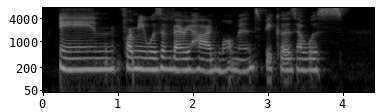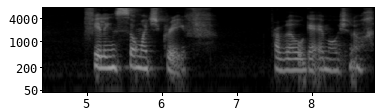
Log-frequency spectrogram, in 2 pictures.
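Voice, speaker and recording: In a Portuguese accent, a woman speaks fairly slowly at a fairly low pitch, her intonation monotone and flat. The recording is very clean, with a silent background. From Brazil. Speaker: reiki practitioner. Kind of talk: personal testimony.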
